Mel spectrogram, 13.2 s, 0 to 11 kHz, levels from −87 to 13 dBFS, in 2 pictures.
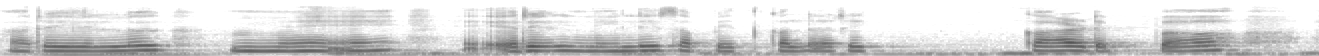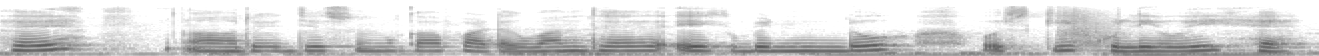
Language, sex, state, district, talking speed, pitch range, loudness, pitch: Hindi, female, Bihar, Purnia, 100 wpm, 215-230 Hz, -32 LUFS, 220 Hz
